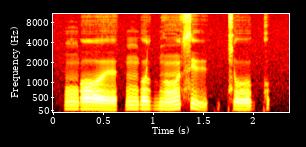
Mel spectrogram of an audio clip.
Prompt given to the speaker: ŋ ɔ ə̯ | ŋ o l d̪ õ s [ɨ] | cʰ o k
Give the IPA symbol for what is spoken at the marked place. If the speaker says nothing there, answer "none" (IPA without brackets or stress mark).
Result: ɨ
